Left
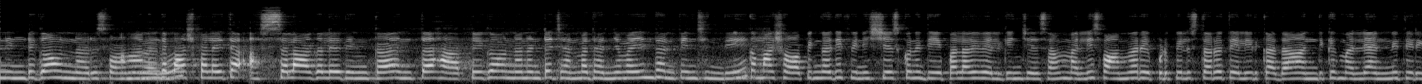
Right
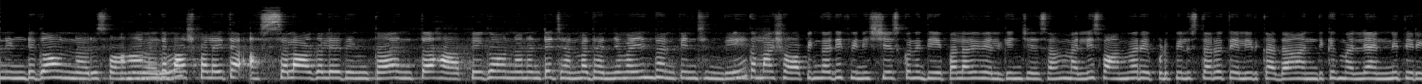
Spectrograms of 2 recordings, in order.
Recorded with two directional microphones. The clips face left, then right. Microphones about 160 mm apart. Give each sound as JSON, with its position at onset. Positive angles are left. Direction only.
{"t": 0.3, "sound": "a woman's voice", "side_deg": 0}
{"t": 7.5, "sound": "a woman's voice", "side_deg": -10}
